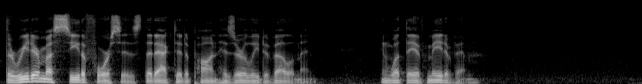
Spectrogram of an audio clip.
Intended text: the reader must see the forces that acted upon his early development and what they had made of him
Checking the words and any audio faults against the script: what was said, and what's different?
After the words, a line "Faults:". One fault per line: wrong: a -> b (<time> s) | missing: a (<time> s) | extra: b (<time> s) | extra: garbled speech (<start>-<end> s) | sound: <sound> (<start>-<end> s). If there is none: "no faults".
the reader must see the forces that acted upon his early development and what they have made of him
Faults:
wrong: had -> have (4.1 s)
